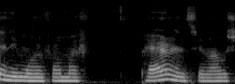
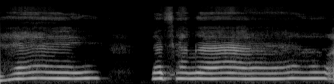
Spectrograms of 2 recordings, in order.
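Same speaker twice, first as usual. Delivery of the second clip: higher, very slow lazy mock streamer voice; 7 semitones higher, much slower than usual. Mocking boring streamers, higher drawn-out put-on voice. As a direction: drag it out like a dull streamer. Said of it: "just streaming".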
